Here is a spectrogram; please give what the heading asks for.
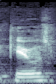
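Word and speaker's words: chaos: Pandemonium होगा केओस, इसको चेओस नहीं केओस बोलेंगे।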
